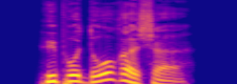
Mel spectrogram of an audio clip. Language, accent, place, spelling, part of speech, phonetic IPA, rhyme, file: German, Germany, Berlin, hypodorische, adjective, [ˌhypoˈdoːʁɪʃə], -oːʁɪʃə, De-hypodorische.ogg
- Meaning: inflection of hypodorisch: 1. strong/mixed nominative/accusative feminine singular 2. strong nominative/accusative plural 3. weak nominative all-gender singular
